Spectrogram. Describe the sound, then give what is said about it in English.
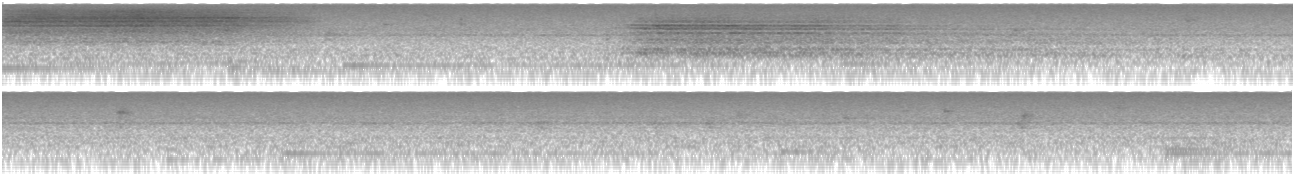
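Soft breathing during a guided energy-balancing tapping exercise: two faint, airy bursts of breath separated by a few seconds, over a low, steady background hum. “And then let's take a deep breath.”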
